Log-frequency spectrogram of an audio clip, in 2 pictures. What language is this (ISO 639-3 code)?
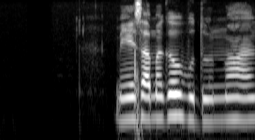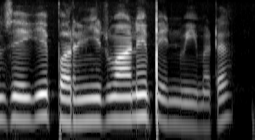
sin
